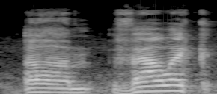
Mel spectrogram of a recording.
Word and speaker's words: Valak: Oh, Valak. Valak, yeah. Valak. Valak. Sounds like you're in Indiana, Raiders of the Lost Ark.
